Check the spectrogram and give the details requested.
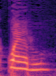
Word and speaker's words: quero: Se eu falar quero, esse U é pronunciado? Você fala quero.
